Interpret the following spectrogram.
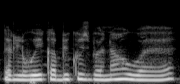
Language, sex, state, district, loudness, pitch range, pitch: Hindi, female, Jharkhand, Deoghar, -13 LUFS, 215-230 Hz, 220 Hz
